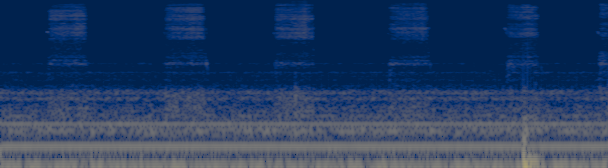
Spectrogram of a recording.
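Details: Wild barn owl nestlings in a monitored nest box as the female brings a rodent; harsh hissing snore-like begging bursts of about half a second, repeated roughly once a second, over steady low hum.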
